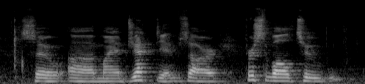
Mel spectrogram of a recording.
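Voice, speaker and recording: A man with an American accent, fairly high-pitched with ordinary variation, in a room with audible echo. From United States and UK. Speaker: university lecturer. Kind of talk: lecture. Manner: hesitant, many fillers.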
